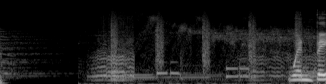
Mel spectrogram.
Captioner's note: buzzing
